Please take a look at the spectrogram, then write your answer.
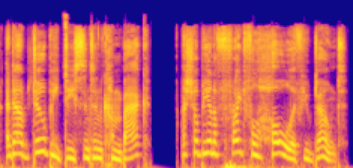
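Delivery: put-on reluctant boy's apology; apologetic Diggory. A narrator's reading. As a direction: apologise as a schoolboy, pitch climbing as you plead. Voices Diggory in the story.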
